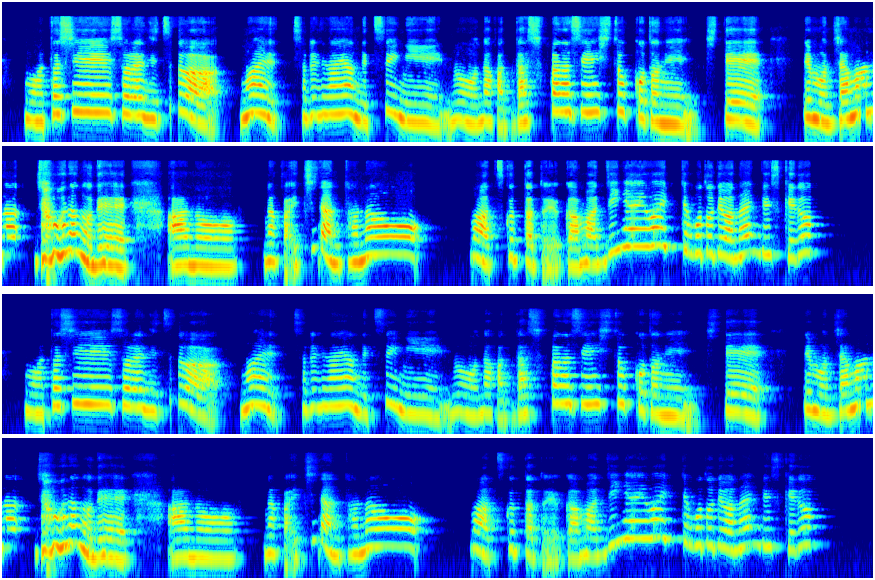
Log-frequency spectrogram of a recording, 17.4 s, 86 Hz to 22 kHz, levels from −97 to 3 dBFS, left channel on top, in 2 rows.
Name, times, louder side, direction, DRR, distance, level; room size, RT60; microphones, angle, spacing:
voice 1, 0.2-7.0 7.2-7.6 8.0-11.1 11.3-12.9 13.4-16.8, left 6 dB, 60° left, 0.5 m, -28 dB
12.0 x 6.0 x 2.5 m
head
